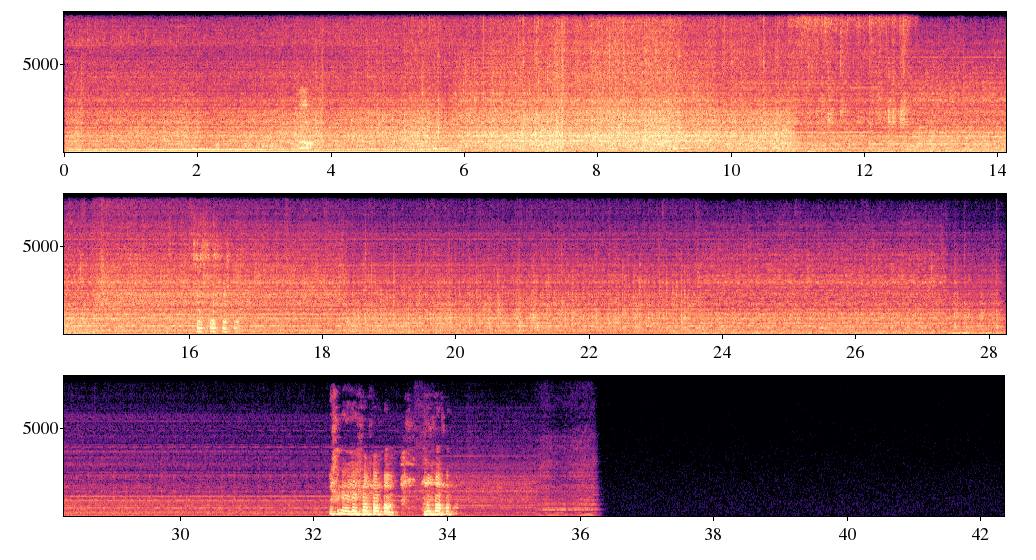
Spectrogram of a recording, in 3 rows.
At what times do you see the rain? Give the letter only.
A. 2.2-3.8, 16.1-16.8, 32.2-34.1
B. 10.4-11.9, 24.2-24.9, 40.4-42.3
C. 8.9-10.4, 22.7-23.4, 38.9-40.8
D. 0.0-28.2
D.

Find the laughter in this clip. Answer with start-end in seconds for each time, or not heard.
2.2-3.8, 16.1-16.8, 32.2-34.1.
